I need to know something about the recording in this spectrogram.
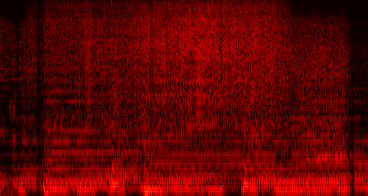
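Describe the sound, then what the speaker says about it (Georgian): Loud, continuous sizzling of pork belly frying in a hot pan, with occasional scraping of a utensil against the surface. "ვაცხელებთ ტაფას და ვიწყებთ შეწვას."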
